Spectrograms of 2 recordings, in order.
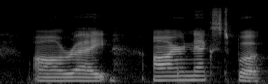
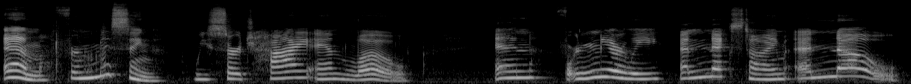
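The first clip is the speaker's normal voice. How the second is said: higher, eager picture-book voice; excited reading; 7 semitones higher, 6 dB louder, slower than usual. Acted. Storyteller reads the runaway page to children, excited. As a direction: read it like the chase is on.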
